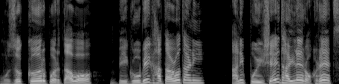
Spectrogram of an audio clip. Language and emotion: Goan Konkani, happy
